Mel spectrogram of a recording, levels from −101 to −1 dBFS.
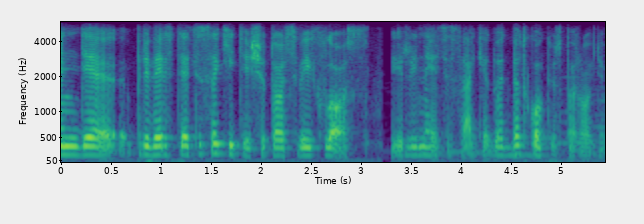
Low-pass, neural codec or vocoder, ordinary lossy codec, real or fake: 5.4 kHz; none; Opus, 24 kbps; real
